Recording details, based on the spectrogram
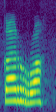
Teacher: रॉ के ऊपर शद्दा है तो काफ को रॉ में मर्ज करेंगे, कर रॉ, ओके।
